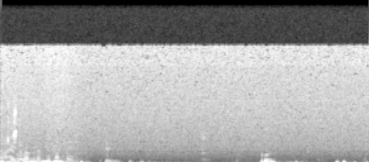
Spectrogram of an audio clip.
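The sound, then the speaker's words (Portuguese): A low, throbbing microphone feedback hum during a talk at a PUC event, with booming bursts, loudest near the start and again briefly later, plus a faint steady drone underneath and a little muffled voice early on. “Acho dando uma microfonia aqui, que eu não sei.”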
